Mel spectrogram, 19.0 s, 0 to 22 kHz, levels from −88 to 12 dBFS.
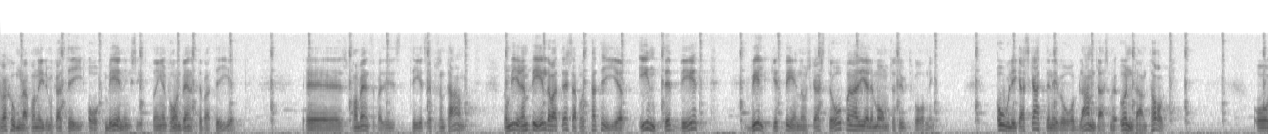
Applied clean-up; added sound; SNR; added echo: none; Clock; 15 dB; none.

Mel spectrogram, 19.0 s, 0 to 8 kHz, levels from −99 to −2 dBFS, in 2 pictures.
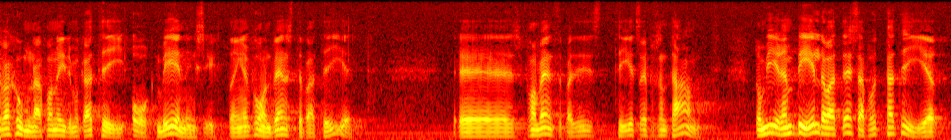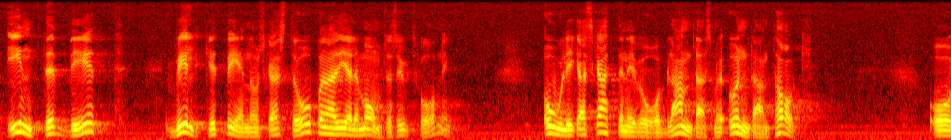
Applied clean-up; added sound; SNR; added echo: none; none; none; none.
